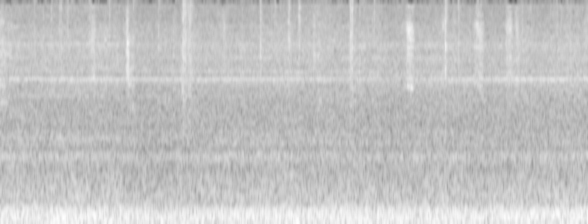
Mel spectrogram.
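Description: Jet engines roar steadily inside a plane cabin.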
